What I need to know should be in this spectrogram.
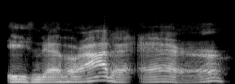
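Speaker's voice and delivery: put-on broad Somerset accent, drawn out; deep Somerset voice. Retelling the panel judge's line in a Somerset accent. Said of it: "in that deep Somerset voice".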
